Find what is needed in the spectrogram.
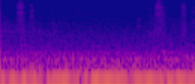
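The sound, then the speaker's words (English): A Sharpie marker squeaks across paper in a few short, scratchy strokes, with a steady low rumble underneath and no talking. “God, I love that sound. Beware there. The destroyers. The Sharpie on the paper.”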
